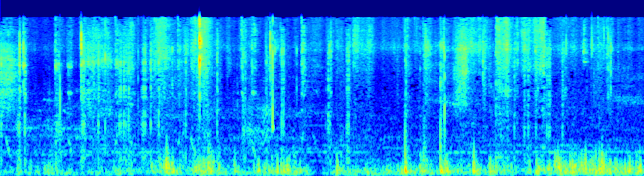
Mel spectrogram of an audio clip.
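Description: A screw being turned by hand with a screwdriver into a wine bottle's cork: irregular small clicks and knocks over handling noise.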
